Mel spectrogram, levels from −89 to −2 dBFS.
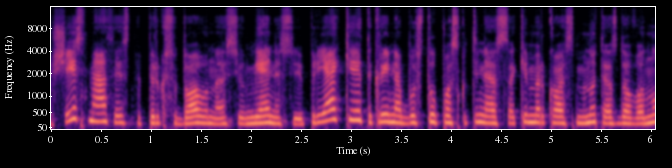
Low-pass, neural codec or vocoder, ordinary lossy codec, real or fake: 14.4 kHz; vocoder, 44.1 kHz, 128 mel bands every 512 samples, BigVGAN v2; Opus, 16 kbps; fake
